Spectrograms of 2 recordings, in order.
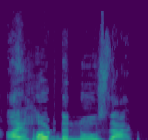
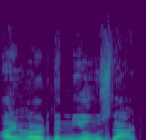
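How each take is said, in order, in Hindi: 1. न्यूज़ सादे 'oo' की आवाज़ के साथ बोला जाता है। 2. न्यूज़ 'yoo' की आवाज़ के साथ बोला जाता है। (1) "न्यूज को जब अमेरिकन पढ़ेगा" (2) "ब्रिटिश इसको बोलेगा"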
